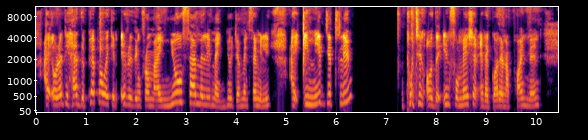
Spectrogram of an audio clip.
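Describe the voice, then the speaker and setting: A woman talks at a fairly quick pace with high pitch, ordinary pitch variation and very even loudness, in a dry, close sound with no echo. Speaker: vlogger, au pair. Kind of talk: casual storytelling vlog.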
